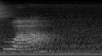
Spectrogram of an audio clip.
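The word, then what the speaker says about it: swai: some other whitefish and I believe is pronounced swap SWA I really good light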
